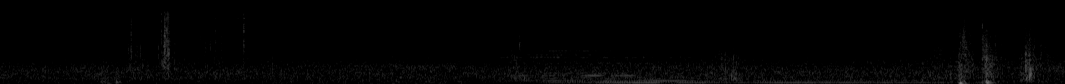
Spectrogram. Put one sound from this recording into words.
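Footsteps crunch over dirt and dry grass.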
